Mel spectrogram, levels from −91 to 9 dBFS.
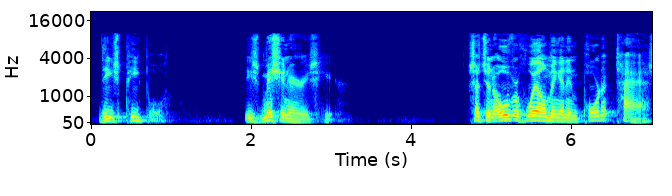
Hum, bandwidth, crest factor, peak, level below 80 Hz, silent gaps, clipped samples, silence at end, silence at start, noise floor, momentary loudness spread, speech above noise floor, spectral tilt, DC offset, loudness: none; 10.5 kHz; 20 dB; -8 dBFS; -68 dBFS; none; under 0.1%; 0 s; 0.1 s; -85 dBFS; 17 LU; 57 dB; -5.5 dB/octave; under 0.1%; -27 LUFS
